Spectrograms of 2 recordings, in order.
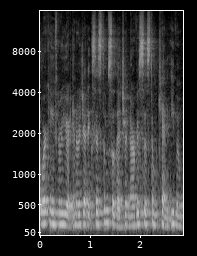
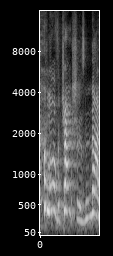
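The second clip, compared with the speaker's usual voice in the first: laughing, higher and louder; 9 semitones higher, 6 dB louder, faster than usual. Real, not acted. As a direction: laugh through the line. Laughing emphasis.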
